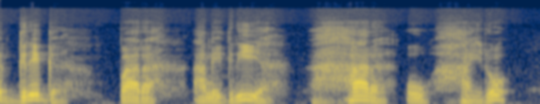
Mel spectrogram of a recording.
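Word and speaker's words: χαίρω: nossas traduções, em português, a palavra rara, rairô, também você pode pronunciar cara ou cairô, dependendo da gramática que você eh estuda o grego.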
